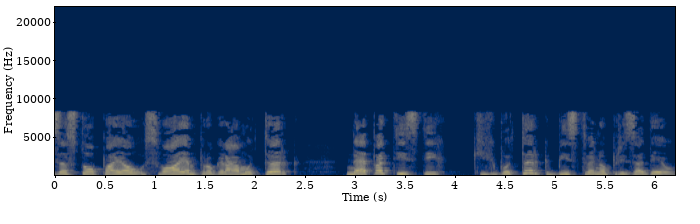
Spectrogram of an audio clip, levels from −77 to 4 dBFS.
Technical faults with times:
0.00-6.20 MP3 compression

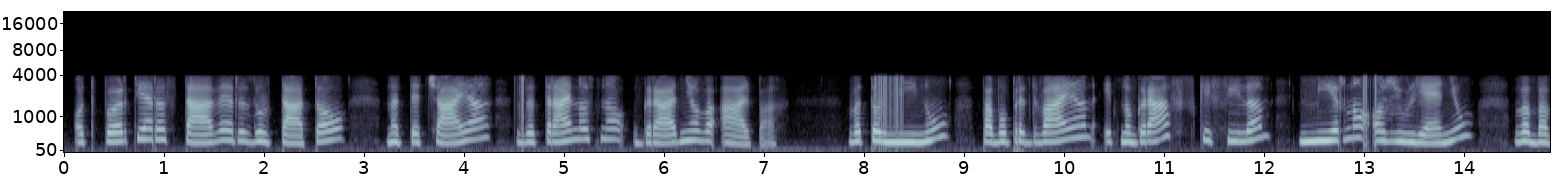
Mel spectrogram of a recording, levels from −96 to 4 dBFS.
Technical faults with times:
4.50-4.59 bit errors on a digital phone line
8.10-8.39 bit errors on a digital phone line
12.98-13.11 bit errors on a digital phone line

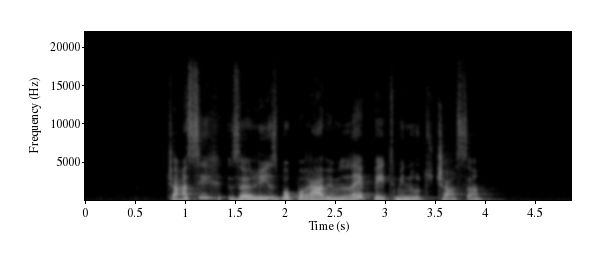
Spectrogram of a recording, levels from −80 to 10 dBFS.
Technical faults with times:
none

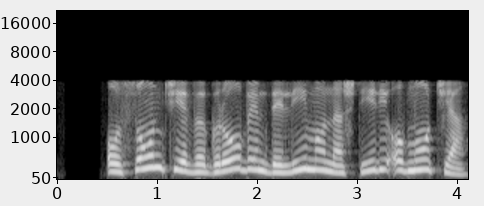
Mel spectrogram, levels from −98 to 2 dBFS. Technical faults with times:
none

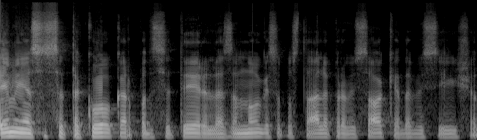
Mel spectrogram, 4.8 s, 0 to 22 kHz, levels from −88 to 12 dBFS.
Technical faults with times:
0.00-0.30 microphone overload
0.02 microphone volume stepped down
0.75-1.02 microphone overload
1.02 microphone volume stepped down
2.52 microphone volume stepped down

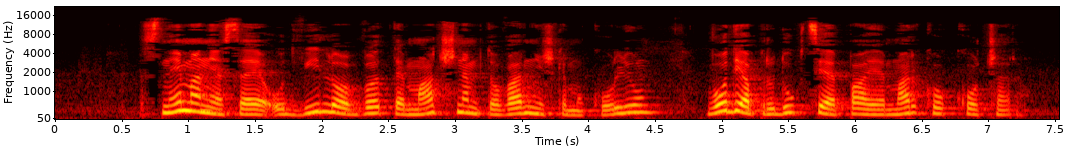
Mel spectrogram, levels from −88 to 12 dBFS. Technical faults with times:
0.77-6.83 clock drift buffer slips

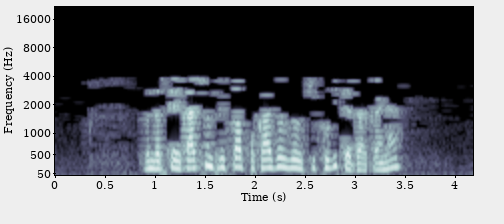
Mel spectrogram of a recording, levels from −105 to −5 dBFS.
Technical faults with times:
0.00-4.19 MP3 compression

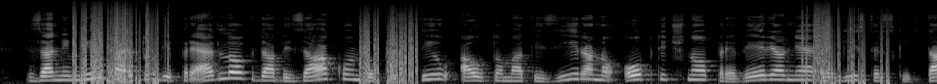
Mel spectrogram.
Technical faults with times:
0.73-1.68 loose connector crackle
3.60-4.18 loose connector crackle
8.02-8.89 loose connector crackle

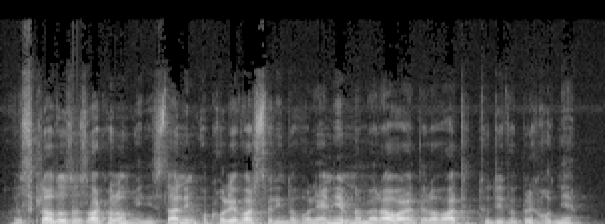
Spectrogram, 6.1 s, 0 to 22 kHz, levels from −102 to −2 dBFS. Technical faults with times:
0.72-0.77 chunks out of order

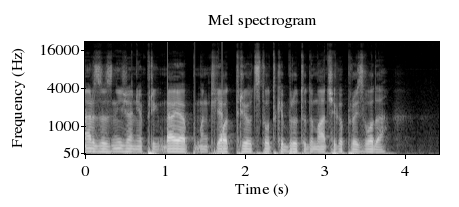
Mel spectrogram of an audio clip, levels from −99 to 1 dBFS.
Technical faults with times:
1.02-1.71 chunks out of order

